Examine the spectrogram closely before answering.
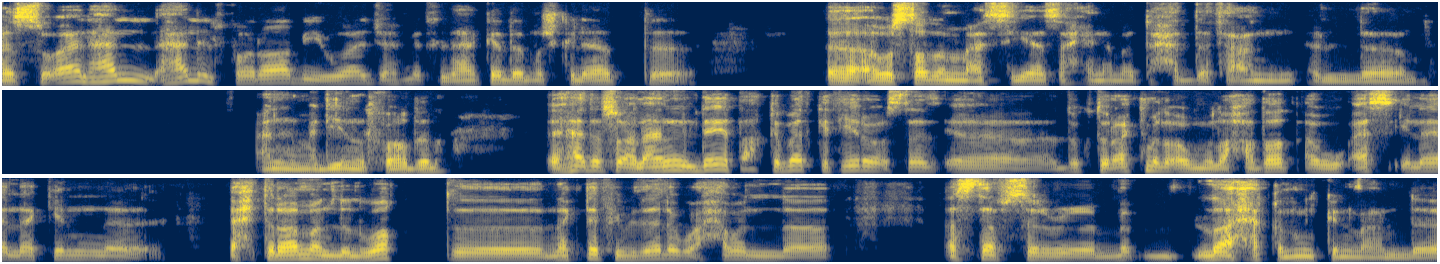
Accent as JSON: {"language": "Arabic", "country": "Palestine", "said": "يعني إذا كان ثمة شرعية لمتحدث يقول إنه من فلسطين فأنا من فلسطين"}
